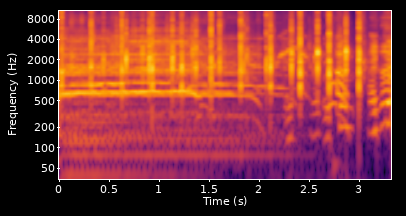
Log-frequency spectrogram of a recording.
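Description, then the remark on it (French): A live public audience at the Ciné Brunch radio show on 47 FM, in the courtyard of Les Montreurs d'Images in Agen, applauds with a steady patter of claps and some cheering voices, then the clapping thins out as a voice starts talking over the last scattered claps. “on applaudit la disparition.”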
